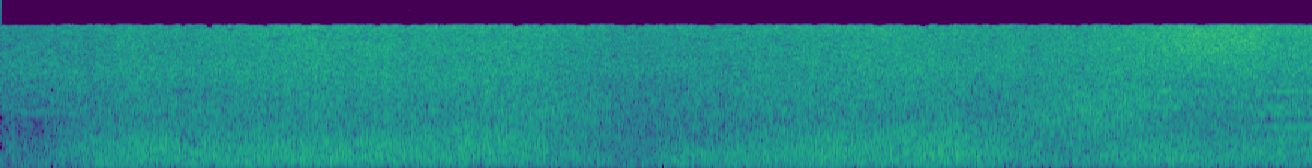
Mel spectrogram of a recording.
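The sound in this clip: Ocean surf where animals from a crowded colony wash in the morning, heard as a steady, broad roar of breaking waves that swells, dips briefly midway, then surges again, with no calls or voices standing out.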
